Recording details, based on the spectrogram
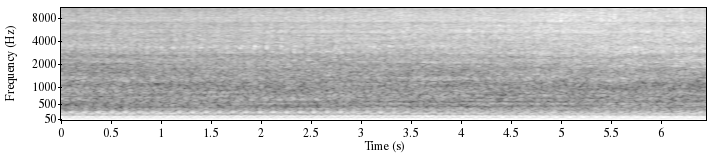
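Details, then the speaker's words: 1972 Ford Mustang Sprint idling with the AC on: deep, smooth, even rumble with no knocks or misses, the tone shifting slightly as the working AC loads the engine; normal healthy idle. "and that's what the AC on so you might hear the idle change tone just a little bit because the AC is actually working"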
